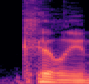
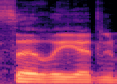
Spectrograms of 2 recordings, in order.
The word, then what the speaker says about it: Cillian: Insidious and of course Killian Murphy is that how you pronounce his name it is I never knew that I've always pronounced it as sillian Murphy Oh no no he's Killian yeah they call him kill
